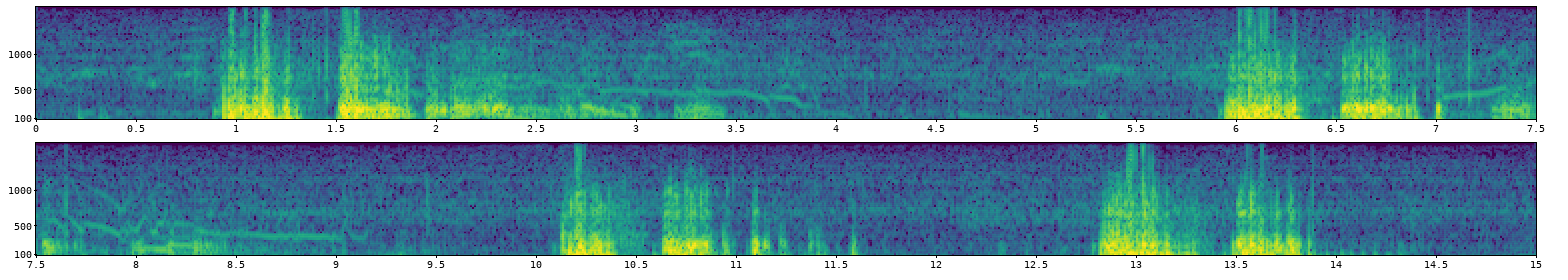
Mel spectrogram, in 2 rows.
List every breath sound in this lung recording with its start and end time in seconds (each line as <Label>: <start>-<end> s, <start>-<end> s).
Inhalation: 0.83-1.30 s, 5.87-6.38 s, 10.08-10.50 s, 12.82-13.39 s
Exhalation: 1.41-3.90 s, 6.46-9.27 s, 10.54-11.70 s, 13.41-13.98 s
Wheeze: 2.68-4.01 s, 6.97-9.27 s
